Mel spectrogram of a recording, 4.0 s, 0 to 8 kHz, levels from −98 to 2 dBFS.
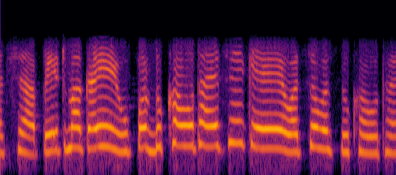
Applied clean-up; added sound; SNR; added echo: none; none; none; none.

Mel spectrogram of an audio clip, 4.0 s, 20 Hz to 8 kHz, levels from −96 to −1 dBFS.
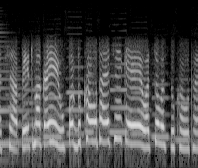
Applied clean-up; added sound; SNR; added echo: none; Guitar + Wind instrument, woodwind instrument; 19 dB; none.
